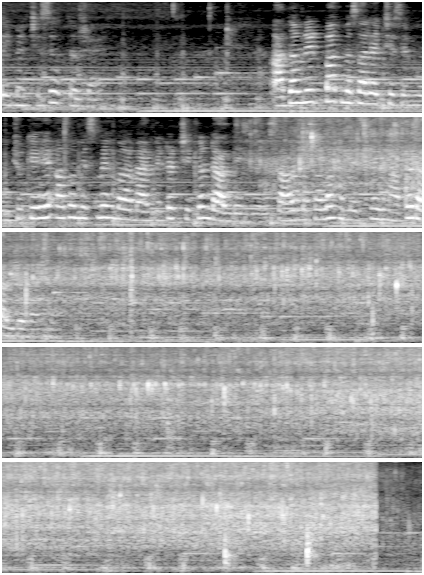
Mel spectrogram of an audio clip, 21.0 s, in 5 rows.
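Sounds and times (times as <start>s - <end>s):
chicken sizzling in hot oil: 6.6s - 21.0s.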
